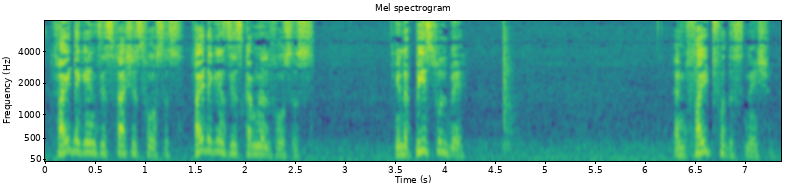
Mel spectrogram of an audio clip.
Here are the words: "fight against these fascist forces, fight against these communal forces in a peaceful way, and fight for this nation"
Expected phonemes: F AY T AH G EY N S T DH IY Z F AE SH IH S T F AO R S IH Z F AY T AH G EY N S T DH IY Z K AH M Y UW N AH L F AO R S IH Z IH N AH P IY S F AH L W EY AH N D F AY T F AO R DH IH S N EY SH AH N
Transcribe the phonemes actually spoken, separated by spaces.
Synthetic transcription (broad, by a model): F AY T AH G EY N S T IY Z F AE SH IH S T F AO R S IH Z F AY T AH G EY N S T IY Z K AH M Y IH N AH L F AO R S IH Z IH N AH P IY S F AH L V EY AH N D F AY T F AO R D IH S N EY SH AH N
